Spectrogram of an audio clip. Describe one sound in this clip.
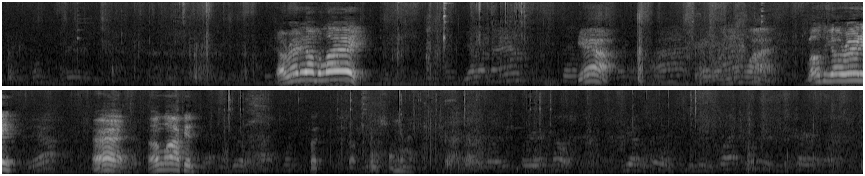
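Metal climbing gear clinks and rattles.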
